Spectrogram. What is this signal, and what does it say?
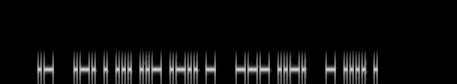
Morse code, heard as a keyed tone, about 40 wpm, 700 Hz. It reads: A RESULT OF THE
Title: Sets of 4 Words 40wpm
